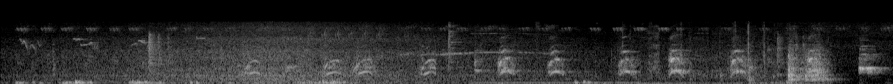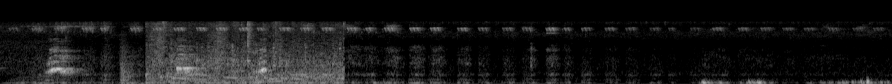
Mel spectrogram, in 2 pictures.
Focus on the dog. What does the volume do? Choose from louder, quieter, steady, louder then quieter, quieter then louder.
louder.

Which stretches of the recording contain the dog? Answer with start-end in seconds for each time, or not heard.
2.4-11.6.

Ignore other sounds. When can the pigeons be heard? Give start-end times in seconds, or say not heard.
10.3-12.4.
